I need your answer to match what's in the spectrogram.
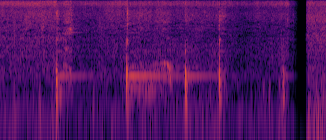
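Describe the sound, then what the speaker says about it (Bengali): Spoon stirring ground coriander and other ground spices into a drumstick (sojne data) curry in a pan, with scraping strokes at a steady rhythm over a soft background sizzle, close and moderately loud. "গুঁড়া মশলাগুলো দিয়ে খুব ভালো করে মিশিয়ে নিয়েছি"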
